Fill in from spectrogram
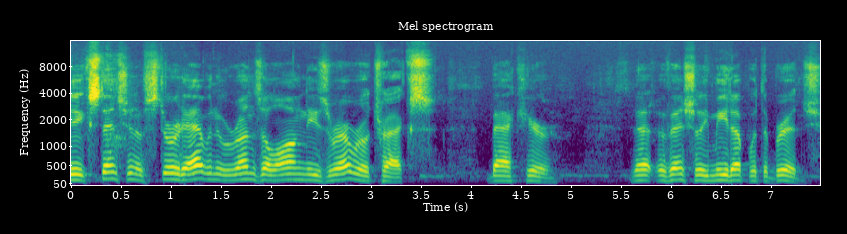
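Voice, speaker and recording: Man's voice of medium pitch, dark and mellow in tone, with ordinary pitch variation. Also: moderate pace. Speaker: local artist presenting his work. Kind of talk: public presentation with audience questions. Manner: raised voice to carry in room.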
